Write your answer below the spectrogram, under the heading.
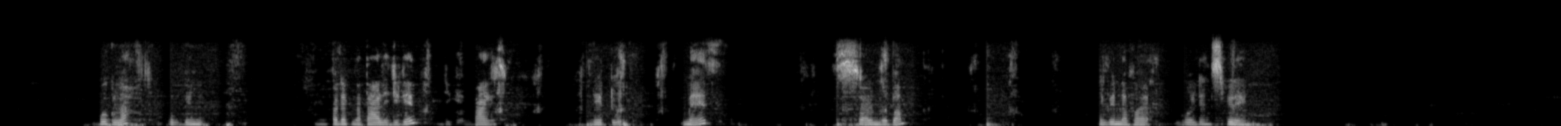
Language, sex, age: Wolof, female, 36-49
